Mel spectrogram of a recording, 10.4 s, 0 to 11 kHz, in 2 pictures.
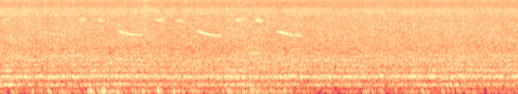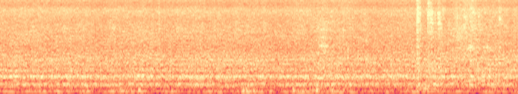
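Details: Honey bees on 17 February 2020, leaving their hive into the sunshine for the first time after two months of winter. A steady low droning hum continues throughout, with a few faint passing whines from individual bees.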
